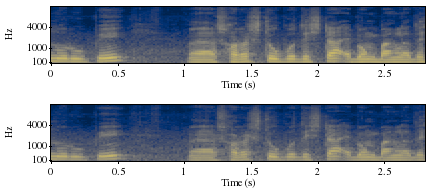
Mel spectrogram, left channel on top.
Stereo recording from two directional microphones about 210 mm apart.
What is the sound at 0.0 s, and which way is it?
Speech, 20° left (ahead or behind).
